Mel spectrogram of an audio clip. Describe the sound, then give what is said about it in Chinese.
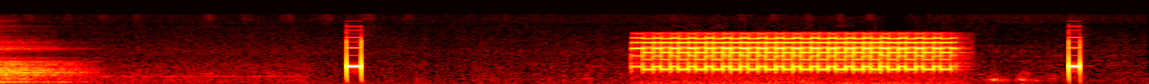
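A telephone hang-up tone: a sharp single electronic beep, then a bright warbling trill lasting a couple of seconds, and one more beep. There is no talking, only a faint breath at the start. “我还有事，先挂了。”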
